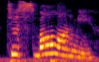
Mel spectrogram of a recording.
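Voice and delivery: ordinary talk, nothing marked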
